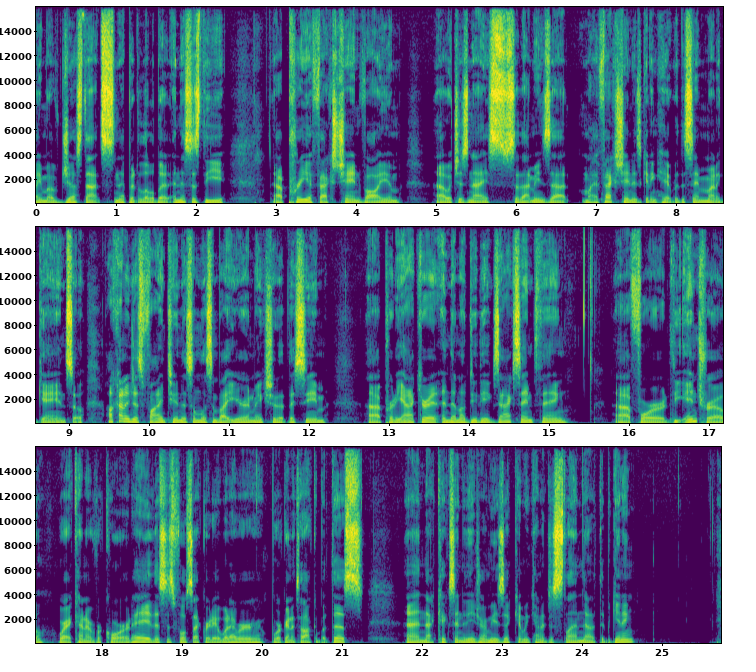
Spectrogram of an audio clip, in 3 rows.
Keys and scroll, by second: 17.3 super+z.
